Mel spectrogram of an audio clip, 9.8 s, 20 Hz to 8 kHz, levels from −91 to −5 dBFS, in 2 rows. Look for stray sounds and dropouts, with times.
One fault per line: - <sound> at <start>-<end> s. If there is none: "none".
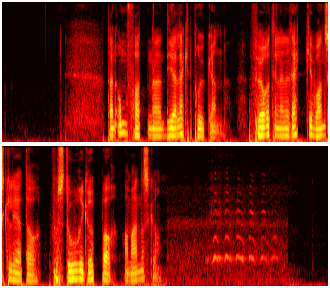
- laugh at 7.9-9.1 s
